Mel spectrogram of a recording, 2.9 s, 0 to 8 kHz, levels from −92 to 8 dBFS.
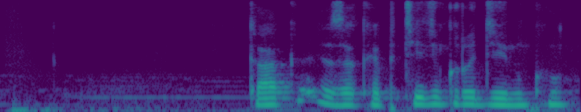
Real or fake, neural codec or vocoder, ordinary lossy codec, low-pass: fake; codec, 16 kHz, 2 kbps, X-Codec, HuBERT features, trained on balanced general audio; none; none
